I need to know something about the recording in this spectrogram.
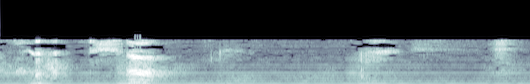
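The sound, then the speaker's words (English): A cat meows several times inside a building, short plaintive calls spaced a few seconds apart, the first ones louder, over a steady low electrical hum with no one talking. “The cat's in the building again.”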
